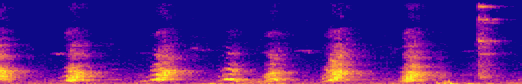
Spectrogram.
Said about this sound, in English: they all get excited to work with me and they bark when I'm not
